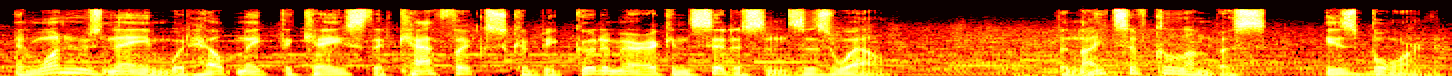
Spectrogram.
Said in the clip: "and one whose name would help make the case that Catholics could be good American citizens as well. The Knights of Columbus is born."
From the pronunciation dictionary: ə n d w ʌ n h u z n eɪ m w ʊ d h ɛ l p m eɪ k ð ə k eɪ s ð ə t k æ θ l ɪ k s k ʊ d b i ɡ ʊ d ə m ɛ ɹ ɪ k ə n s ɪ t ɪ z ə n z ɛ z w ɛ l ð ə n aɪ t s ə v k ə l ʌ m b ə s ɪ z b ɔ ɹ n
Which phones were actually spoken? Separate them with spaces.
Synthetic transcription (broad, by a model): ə n w ʌ n h u z n eɪ m w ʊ d h ɛ l p m eɪ k ð ə k eɪ s ð ə t k æ θ l ɪ k s k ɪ d b i ɡ ʊ d ə m ɛ ɹ ɪ k ə n s ɪ t ɪ z ə n z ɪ z w ɛ l ð ə n aɪ t s ə v k ə l ʌ m b ə s ɪ z b ɔ ɹ n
